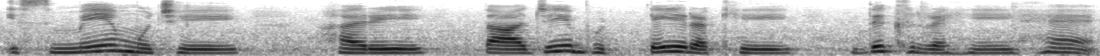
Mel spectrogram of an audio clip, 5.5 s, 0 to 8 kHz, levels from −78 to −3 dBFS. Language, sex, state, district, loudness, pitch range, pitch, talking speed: Hindi, female, Madhya Pradesh, Katni, -16 LUFS, 190-230 Hz, 200 Hz, 100 wpm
